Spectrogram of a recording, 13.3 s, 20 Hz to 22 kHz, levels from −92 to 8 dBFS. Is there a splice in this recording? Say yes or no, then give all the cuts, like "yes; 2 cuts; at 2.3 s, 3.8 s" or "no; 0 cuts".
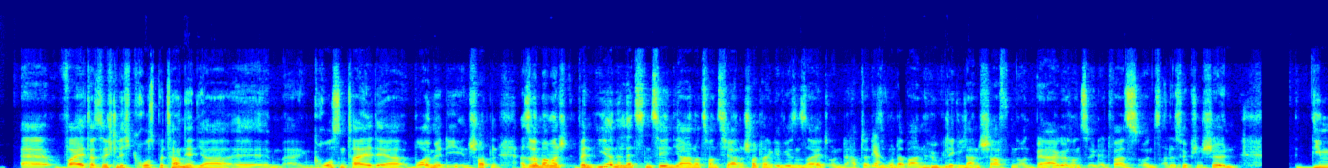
no; 0 cuts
